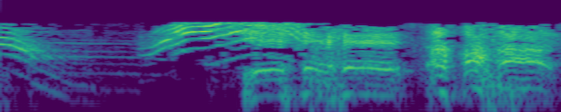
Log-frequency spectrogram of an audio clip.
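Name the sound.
cat yowling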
